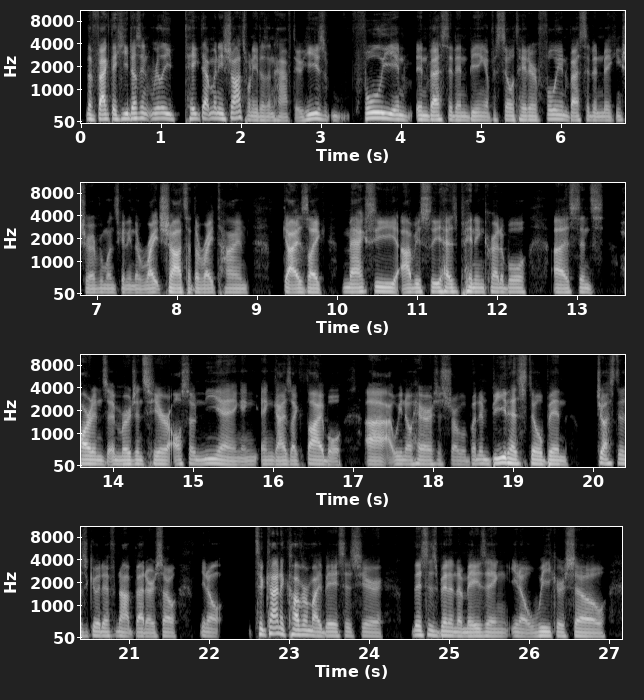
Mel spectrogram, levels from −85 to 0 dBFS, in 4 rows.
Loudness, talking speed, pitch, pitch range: -23 LUFS, 205 wpm, 110 Hz, 105-120 Hz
